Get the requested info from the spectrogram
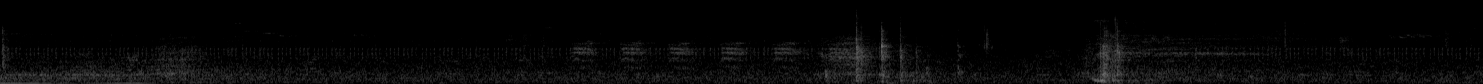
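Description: A bird calling about six times in quick succession, roughly two to three calls a second, faint against a quiet room. A few sharp clicks follow, then a louder single knock about three-quarters of the way through.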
